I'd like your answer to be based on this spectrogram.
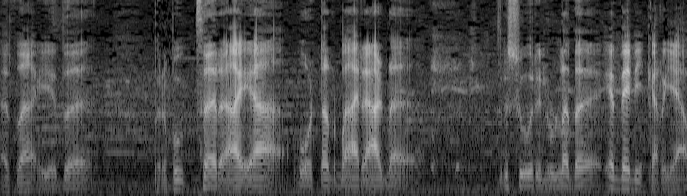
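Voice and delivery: put-on elderly politician voice. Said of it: "പിന്നെ വി എസ് Achuthananda സാറിൻ്റെ ശബ്ദം".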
